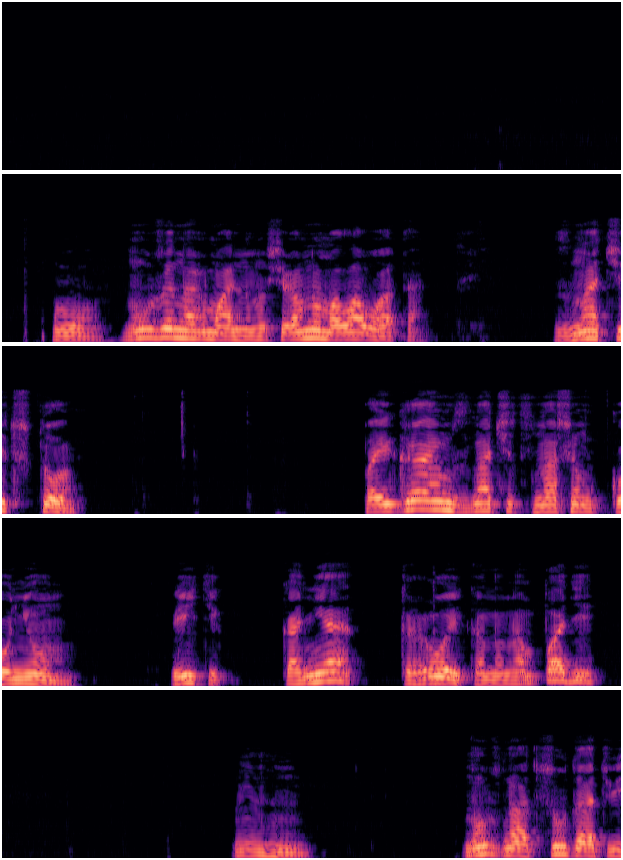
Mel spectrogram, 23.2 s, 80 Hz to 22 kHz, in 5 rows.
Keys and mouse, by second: 8.2 click, 9.5 click, 10.6-11.5 middle drag, 13.9 click, 15.1 click, 19.2-20.1 middle drag, 22.4-23.2 drag.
